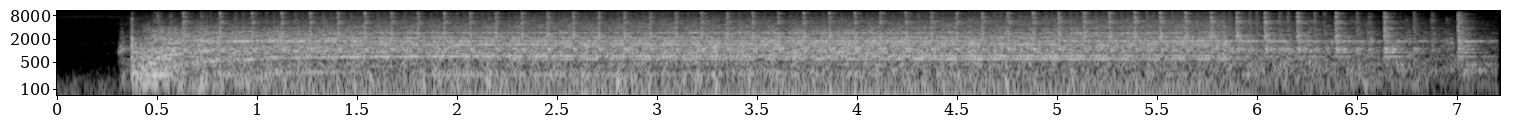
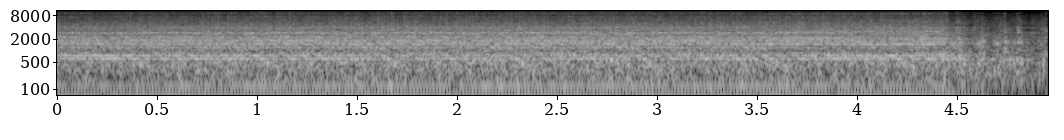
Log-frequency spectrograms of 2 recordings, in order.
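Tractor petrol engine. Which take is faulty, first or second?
first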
